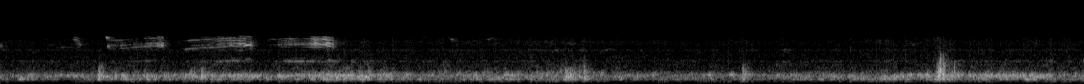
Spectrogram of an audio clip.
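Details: Peregrine falcon at De Mortel, 28 April 2024: a short run of harsh, harmonic calls in quick succession during the first few seconds, then only a steady low rumbling background with a few scattered knocks.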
